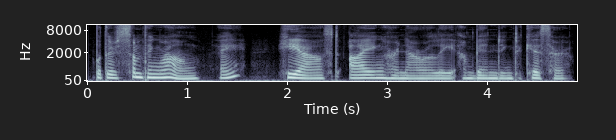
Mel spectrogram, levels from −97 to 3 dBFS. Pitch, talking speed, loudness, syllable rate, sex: 185 Hz, 170 wpm, -19 LUFS, 5.5 syllables/s, female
